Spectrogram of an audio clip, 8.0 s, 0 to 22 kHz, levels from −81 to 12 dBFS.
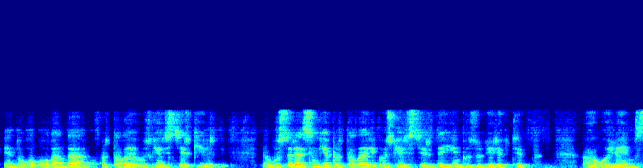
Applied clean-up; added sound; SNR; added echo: neural separator model SepFormer DNS4.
